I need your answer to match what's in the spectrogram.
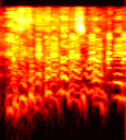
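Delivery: slow, laughing through the words. Real, not acted. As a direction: giggle it out slowly. Repeats line laughing.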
